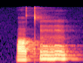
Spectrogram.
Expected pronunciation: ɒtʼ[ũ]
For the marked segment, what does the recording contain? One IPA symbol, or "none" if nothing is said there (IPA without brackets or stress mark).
ũ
